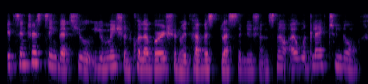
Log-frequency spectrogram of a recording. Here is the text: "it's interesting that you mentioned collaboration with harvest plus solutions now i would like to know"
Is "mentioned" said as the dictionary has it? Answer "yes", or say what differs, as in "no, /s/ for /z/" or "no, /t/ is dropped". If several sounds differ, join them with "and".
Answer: yes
